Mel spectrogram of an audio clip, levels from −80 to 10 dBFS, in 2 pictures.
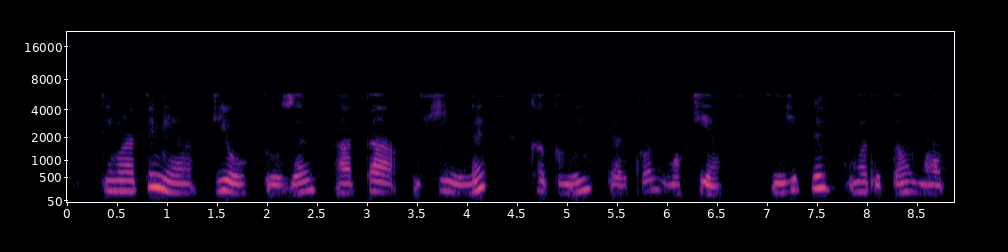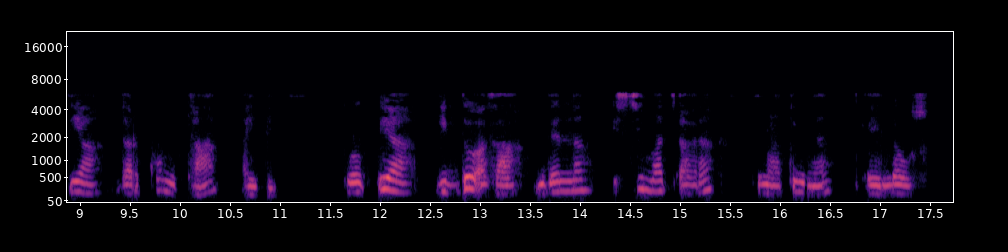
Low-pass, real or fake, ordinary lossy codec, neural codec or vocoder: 7.2 kHz; fake; MP3, 24 kbps; codec, 24 kHz, 3 kbps, HILCodec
